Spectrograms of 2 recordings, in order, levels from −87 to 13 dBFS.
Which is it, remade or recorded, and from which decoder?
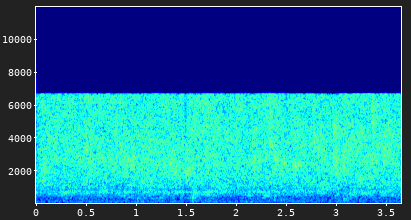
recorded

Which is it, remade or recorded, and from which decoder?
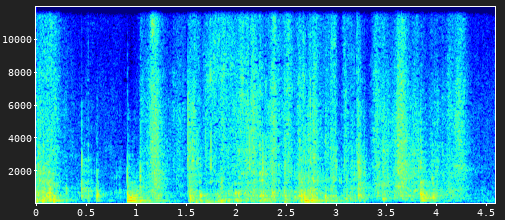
recorded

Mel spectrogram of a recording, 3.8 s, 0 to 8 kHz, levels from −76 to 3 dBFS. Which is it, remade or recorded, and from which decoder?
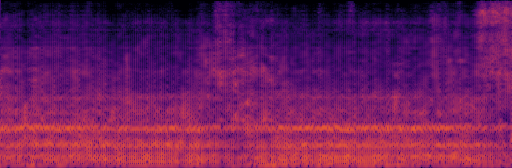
remade, vocoder, Vocos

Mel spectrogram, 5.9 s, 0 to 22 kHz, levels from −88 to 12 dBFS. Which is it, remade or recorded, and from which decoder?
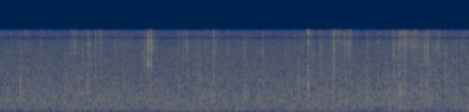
remade, vocoder, Vocos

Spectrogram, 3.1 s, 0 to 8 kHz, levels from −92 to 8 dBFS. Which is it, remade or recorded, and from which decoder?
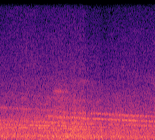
recorded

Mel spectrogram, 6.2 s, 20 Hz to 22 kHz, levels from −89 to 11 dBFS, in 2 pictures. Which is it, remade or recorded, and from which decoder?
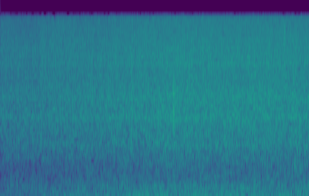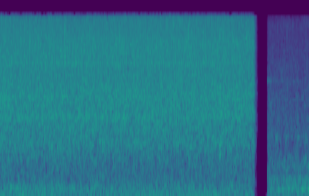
recorded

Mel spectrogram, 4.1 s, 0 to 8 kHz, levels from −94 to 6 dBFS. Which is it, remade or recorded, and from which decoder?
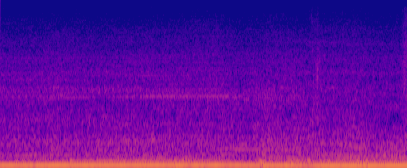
recorded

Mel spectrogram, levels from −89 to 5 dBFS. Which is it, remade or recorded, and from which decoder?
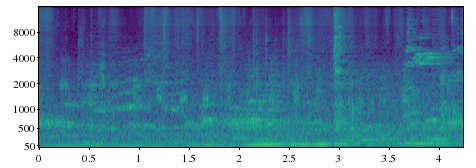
recorded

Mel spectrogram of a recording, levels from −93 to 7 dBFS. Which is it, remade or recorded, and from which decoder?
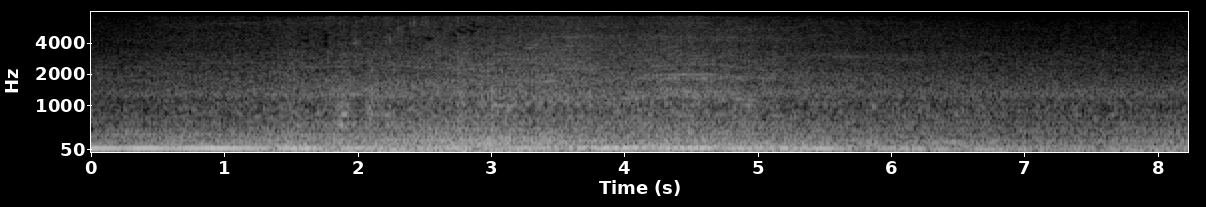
recorded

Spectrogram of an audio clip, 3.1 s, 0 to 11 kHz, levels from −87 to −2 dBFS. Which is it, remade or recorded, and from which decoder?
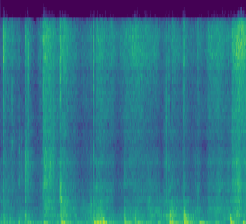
remade, codec, SNAC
